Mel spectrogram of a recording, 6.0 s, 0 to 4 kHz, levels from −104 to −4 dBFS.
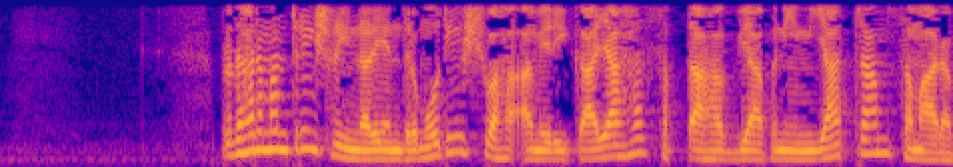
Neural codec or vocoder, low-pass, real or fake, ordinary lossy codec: none; 3.6 kHz; real; none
